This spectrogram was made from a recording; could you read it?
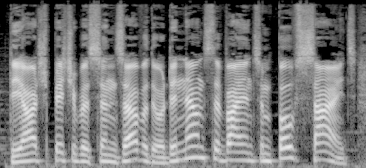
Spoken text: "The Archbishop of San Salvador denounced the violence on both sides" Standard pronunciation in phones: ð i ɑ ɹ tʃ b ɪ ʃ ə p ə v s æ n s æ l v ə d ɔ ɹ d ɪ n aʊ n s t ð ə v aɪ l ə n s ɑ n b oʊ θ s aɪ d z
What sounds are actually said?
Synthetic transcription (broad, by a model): ð i ɑ ɹ tʃ b ɪ ʃ ə p ə v s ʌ n s æ l v ə d ɔ ɹ d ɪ n aʊ n s ð ə v aɪ l ə n s n b oʊ θ s aɪ d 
